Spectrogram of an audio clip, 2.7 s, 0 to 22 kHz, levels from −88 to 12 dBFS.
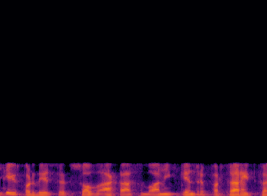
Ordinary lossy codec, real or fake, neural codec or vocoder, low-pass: none; fake; codec, 24 kHz, 3 kbps, HILCodec; 3.6 kHz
